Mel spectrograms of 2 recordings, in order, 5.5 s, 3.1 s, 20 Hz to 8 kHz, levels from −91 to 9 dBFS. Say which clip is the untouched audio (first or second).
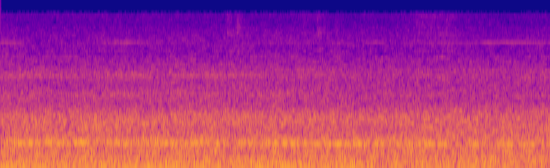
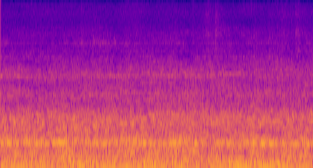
first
